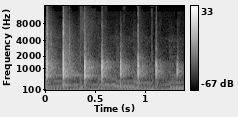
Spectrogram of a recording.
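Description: The back of a Tecware Phantom 87 mechanical keyboard case is tapped eight times, giving short, dry taps with a midrange knock and quick decay. The case has foam with both PCB and case dampening inside, so it sounds damped and less hollow than a Redragon K552.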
